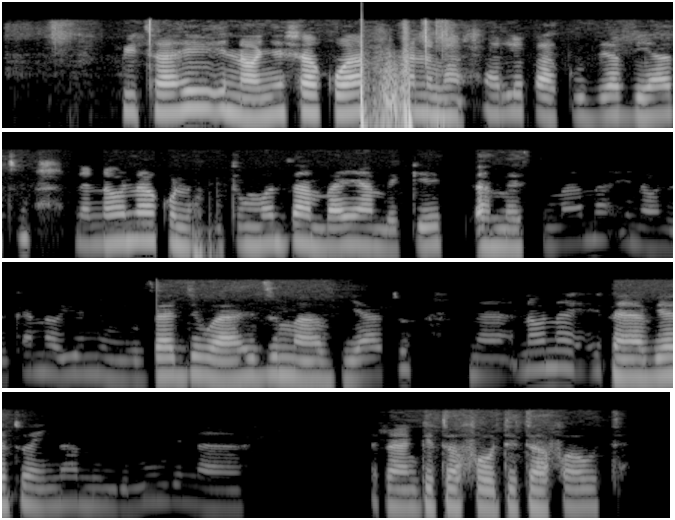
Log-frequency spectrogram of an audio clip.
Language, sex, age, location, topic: Swahili, female, 50+, Nakuru, finance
